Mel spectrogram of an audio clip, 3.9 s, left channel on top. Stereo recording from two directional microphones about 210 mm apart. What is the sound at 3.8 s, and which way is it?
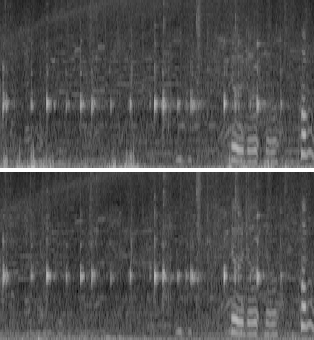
Speech, 10° right (ahead or behind).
